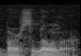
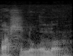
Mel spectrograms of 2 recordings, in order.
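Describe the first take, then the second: First: It is said with a typical English pronunciation. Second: It is said with a Swedish pronunciation. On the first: "most English people they say Barcelona" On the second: "in Swedish I pronounce it Barcelona"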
